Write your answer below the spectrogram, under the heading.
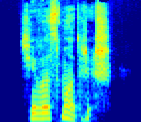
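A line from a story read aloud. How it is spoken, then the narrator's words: Cold. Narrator (Russian): холодно произнес Феникс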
